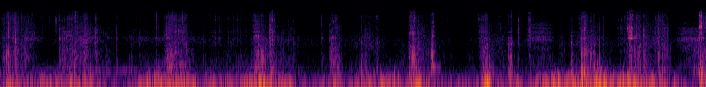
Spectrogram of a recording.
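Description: A climber's footsteps on snow, a step about every half second to second, over a steady low rumble.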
